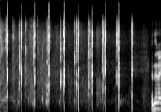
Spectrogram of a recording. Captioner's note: attendees applaud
